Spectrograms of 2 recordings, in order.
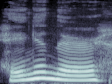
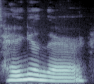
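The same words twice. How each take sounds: First: Lightly voiced cat on a motivational poster. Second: Said in the usual way. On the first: Cat on a poster urging someone to hold on, mock pep-talk cry. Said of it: "the cat is saying".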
